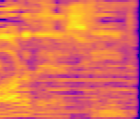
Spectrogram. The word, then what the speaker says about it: Gaarder: Gaarder, sí. – Jostein Gaarder.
